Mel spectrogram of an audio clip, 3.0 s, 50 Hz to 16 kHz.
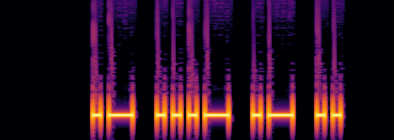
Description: Morse code, heard as a keyed tone, about 20 wpm, 700 Hz. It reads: AVAI
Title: Build A Word - 4 Letters At A Time - 12-Letter Words - 20wpm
